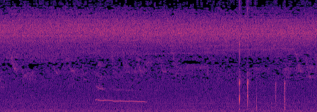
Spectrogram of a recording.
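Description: A black kitten gives one thin, drawn-out meow of about a second, sinking slightly in pitch, over a steady high drone of insects. A few short sharp clicks follow near the end.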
